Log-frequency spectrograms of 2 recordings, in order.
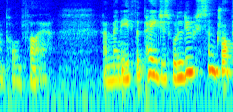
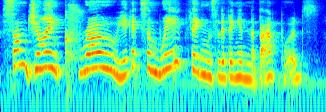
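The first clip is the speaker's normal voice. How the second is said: drawn-out, louder mockery; mocking; 5 semitones higher, 5 dB louder than usual. A narrator's reading. Luther mocking his little brother, loud and slow. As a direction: stretch giant crow out to mock him.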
